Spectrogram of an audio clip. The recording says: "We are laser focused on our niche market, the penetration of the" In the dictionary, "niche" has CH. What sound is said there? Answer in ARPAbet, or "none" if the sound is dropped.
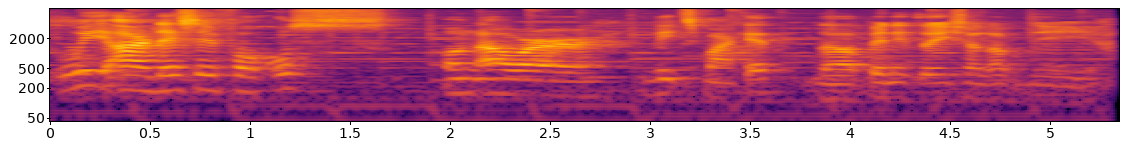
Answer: S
